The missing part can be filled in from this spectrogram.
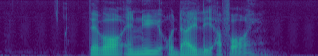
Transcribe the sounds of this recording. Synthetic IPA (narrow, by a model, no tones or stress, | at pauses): d̪̥eːʋɑːʁeːnnyːʔoːd̪æɪlɪʔæfɑːʁɪŋ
